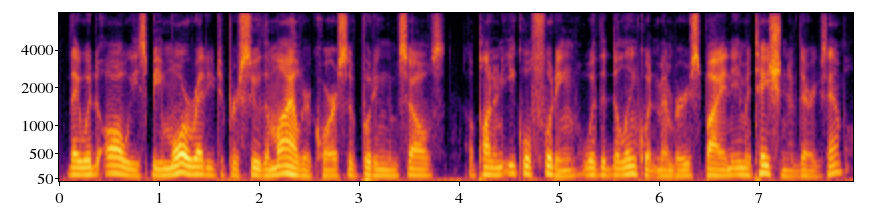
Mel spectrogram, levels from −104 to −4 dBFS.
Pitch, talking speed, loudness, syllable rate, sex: 115 Hz, 210 wpm, -18 LUFS, 6.2 syllables/s, male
